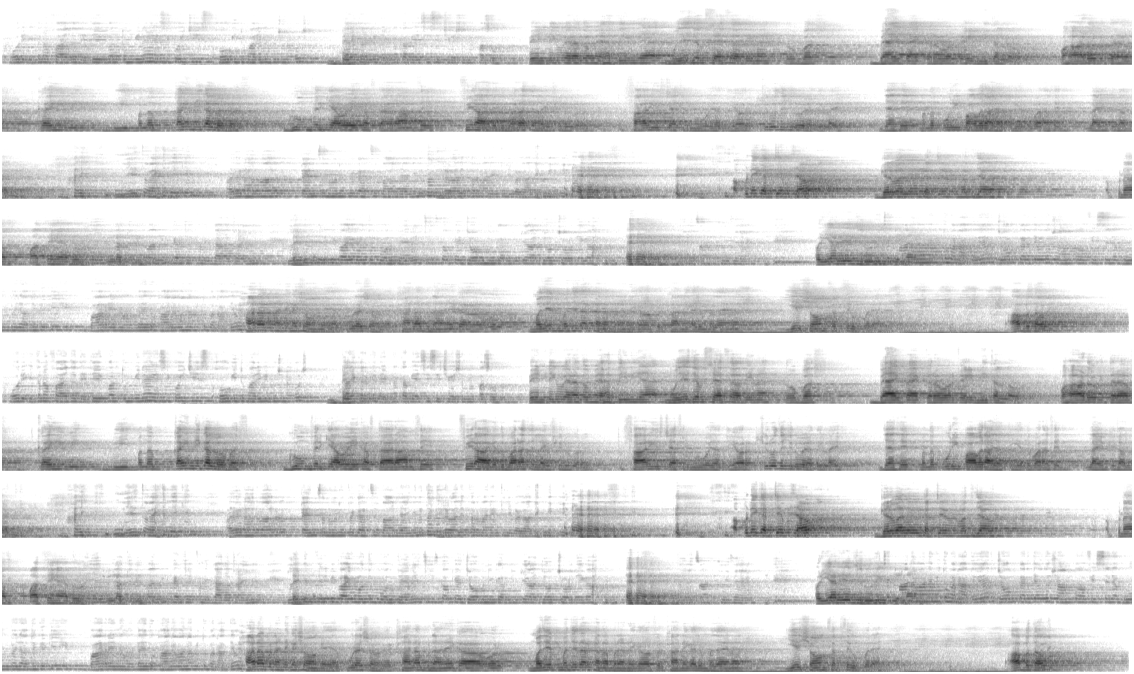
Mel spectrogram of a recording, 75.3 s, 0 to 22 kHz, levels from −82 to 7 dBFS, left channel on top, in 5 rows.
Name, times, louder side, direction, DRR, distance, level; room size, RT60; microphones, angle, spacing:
voice 1, 0.1-4.2 4.5-6.8 30.2-30.5 30.9-37.7 38.5-39.0 39.6-40.0 40.5-41.4 43.1-43.2 44.1-44.3 45.1-45.5 46.1-53.5 53.8-55.9 56.8-63.6 74.0-74.3, right 1 dB, 35° right, 3 dB, 1.2 m, -37 dB
voice 2, 7.0-11.0 11.6-13.6 14.1-18.3 18.8-20.9 21.2-22.9 23.3-26.3 26.8-30.3 37.7-38.5 39.1-39.5 39.9-41.0 41.8-43.4 44.9-45.3 45.6-46.3 46.6-47.1 49.1-49.2 53.5-54.3 56.1-57.4 63.5-67.0 67.3-70.2 70.7-72.0 73.7-74.3, right 3 dB, 80° right, 2 dB, 0.7 m, -23 dB
sound 1, 68.2-73.6, equal, 25° left, 2.1 m, -41 dB
26.0 x 14.5 x 2.8 m, 2.9 s
head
